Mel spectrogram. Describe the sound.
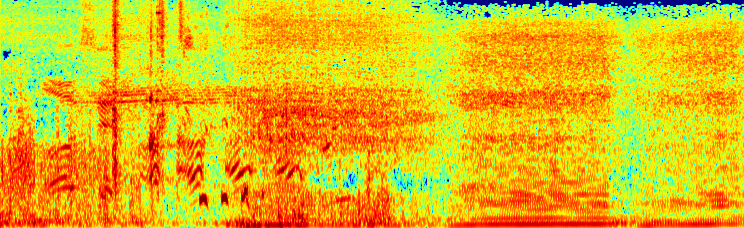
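A motorcycle carrying three riders revs and drones on the way to Ked, its pitch climbing steadily in the second half after a busy, noisy stretch with voice-like sounds mixed in.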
